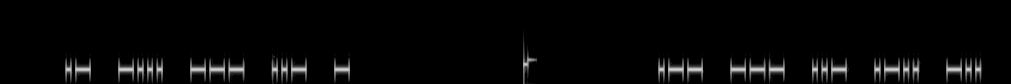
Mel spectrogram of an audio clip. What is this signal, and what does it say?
Morse code, heard as a keyed tone, about 25 wpm, spaced as for 18 wpm, 690 Hz. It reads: ABOUT WOULD
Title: 2x Character Spacing - Top 200 Words - 25wpm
